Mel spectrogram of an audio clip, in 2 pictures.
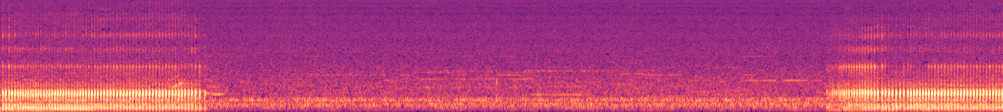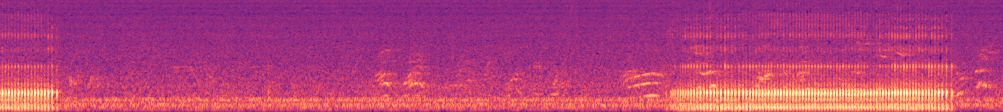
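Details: A pug dog snoring at home gives loud, rough snores about two seconds long with quiet exhales between, roughly seven breaths a minute: snoring during sleep.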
